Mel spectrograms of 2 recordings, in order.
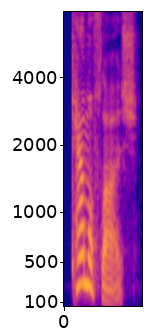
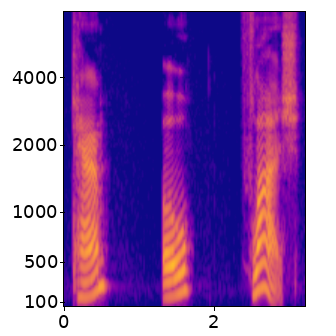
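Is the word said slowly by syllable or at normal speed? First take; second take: normal speed; slowly. First: The word is said smoothly at normal speed. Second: The word is said slowly, syllable by syllable.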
